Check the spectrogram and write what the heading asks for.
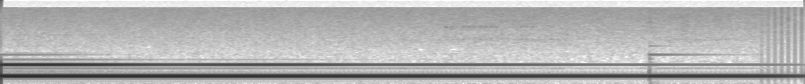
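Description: A struck metal bell tone ringing on at one steady pitch with several higher overtones, slowly fading. A faint second tap comes about three seconds in, and the ring dies away near the end.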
